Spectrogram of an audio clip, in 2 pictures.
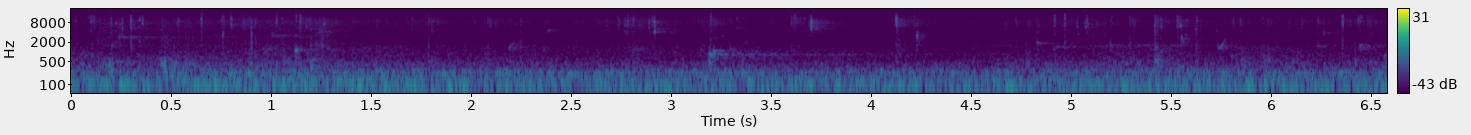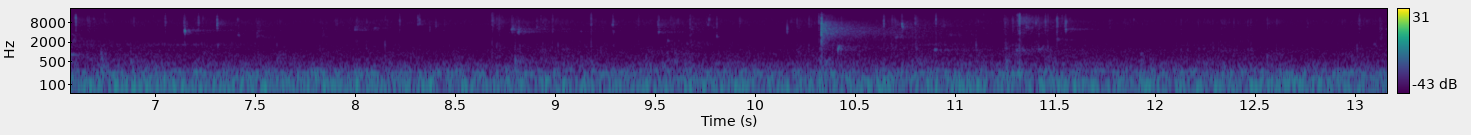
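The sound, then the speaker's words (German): Water drips from a leaky roof after heavy rain and flooding, in irregular, scattered taps and splats, some sharper and louder than others, over a steady low background hum. No one speaks. “da vorne ist das Dach ein bisschen undicht”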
